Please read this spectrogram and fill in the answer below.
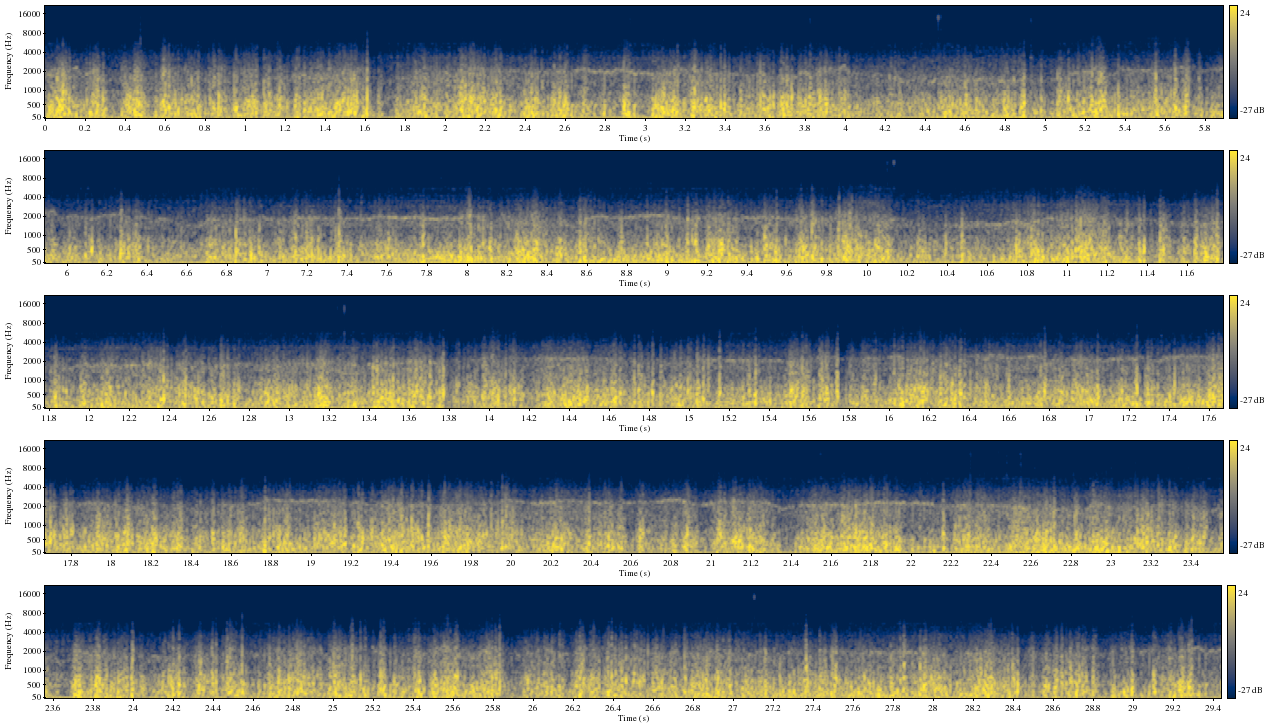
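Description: Steady rush of wind over the microphone while riding a Yamaha Wild Star cruiser at road speed, with its V-twin engine running underneath.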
